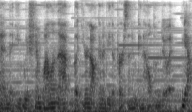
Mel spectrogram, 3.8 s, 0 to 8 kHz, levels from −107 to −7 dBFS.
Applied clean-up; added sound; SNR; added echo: none; Chime; 5 dB; reverberation time 0.2 s.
